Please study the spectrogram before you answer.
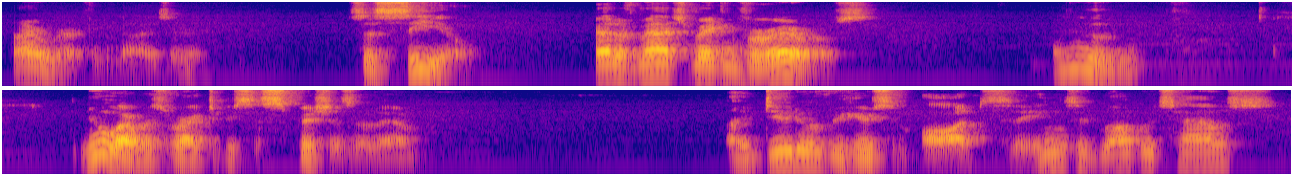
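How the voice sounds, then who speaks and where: Man acting a wry, skeptical friend, very lively pitch. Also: a little slow, long pauses. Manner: hesitant, wry, exclaiming. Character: skeptical, sardonic friends in an interactive story game. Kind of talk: amateur dramatic reading of game dialogue.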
